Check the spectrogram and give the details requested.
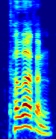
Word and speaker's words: Kelevin: Clevin. That's how you pronounce it.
